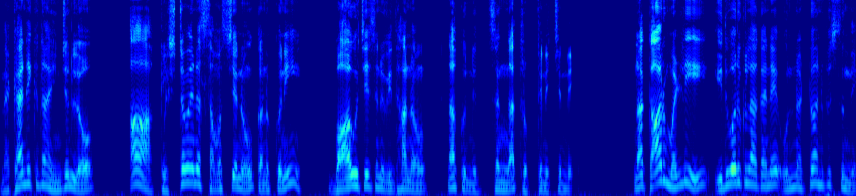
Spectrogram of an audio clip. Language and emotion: Telugu, happy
